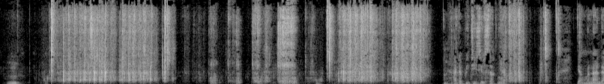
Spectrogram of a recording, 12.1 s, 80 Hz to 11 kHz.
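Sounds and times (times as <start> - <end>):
plastic bag crinkling: 0.9 - 4.1, 6.6 - 8.6, 10.0 - 11.0
sipping through a straw: 4.6 - 6.4.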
